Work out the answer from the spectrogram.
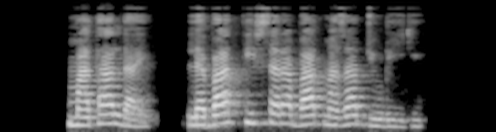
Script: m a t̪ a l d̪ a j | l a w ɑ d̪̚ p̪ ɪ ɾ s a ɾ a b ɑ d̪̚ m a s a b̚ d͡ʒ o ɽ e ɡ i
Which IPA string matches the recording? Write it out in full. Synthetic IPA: m a t̪ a l d̪ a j | l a b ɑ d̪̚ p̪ i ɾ s a ɾ a b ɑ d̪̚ m a z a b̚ d͡ʒ o ɽ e ɡ i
